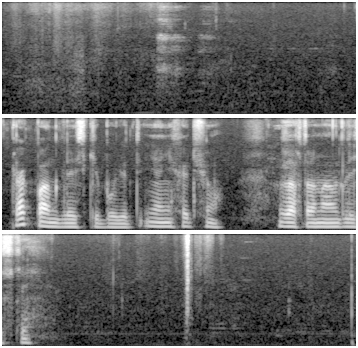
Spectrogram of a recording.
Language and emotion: Russian, neutral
